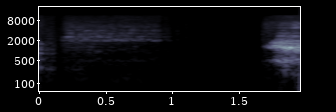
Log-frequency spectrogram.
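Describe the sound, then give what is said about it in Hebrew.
A soft, drawn-out deep inhale is followed by a pause, then a louder, breathy exhale like a sigh, taken during a guided meditation while breathing into the belly. No one speaks. “איפה שהמולקולה הזאת כבר השתנתה, אתם לוקחים נשימה עמוקה לשם, ועוד לא נשימה עמוקה לשם,”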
